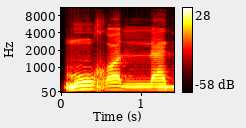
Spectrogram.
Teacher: Mukhalladuna, ketika mad tabi'i bertemu huruf hidup dan dibaca berhenti, jadilah bacaan mad arid disukun. Cara bacanya panjangkan 6 harokat, huruf terakhir sukunkan.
